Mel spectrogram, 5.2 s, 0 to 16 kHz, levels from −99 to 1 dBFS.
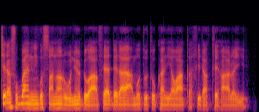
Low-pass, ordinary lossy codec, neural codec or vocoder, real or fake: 7.2 kHz; AAC, 64 kbps; codec, 16 kHz, 0.5 kbps, FunCodec, trained on Chinese and English, 25 frames a second; fake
